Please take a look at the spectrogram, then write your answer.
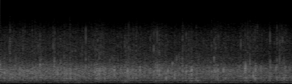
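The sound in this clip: Audience applause welcoming a guest speaker to the stage, a dense, steady wash of many hands clapping that holds at an even level throughout.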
